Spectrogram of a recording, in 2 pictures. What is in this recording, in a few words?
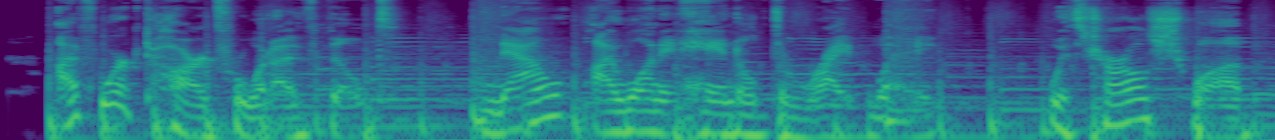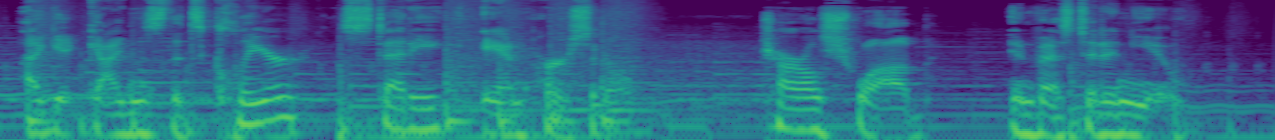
Commercial; Charles Schwab; Phoenix AZ; home studio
